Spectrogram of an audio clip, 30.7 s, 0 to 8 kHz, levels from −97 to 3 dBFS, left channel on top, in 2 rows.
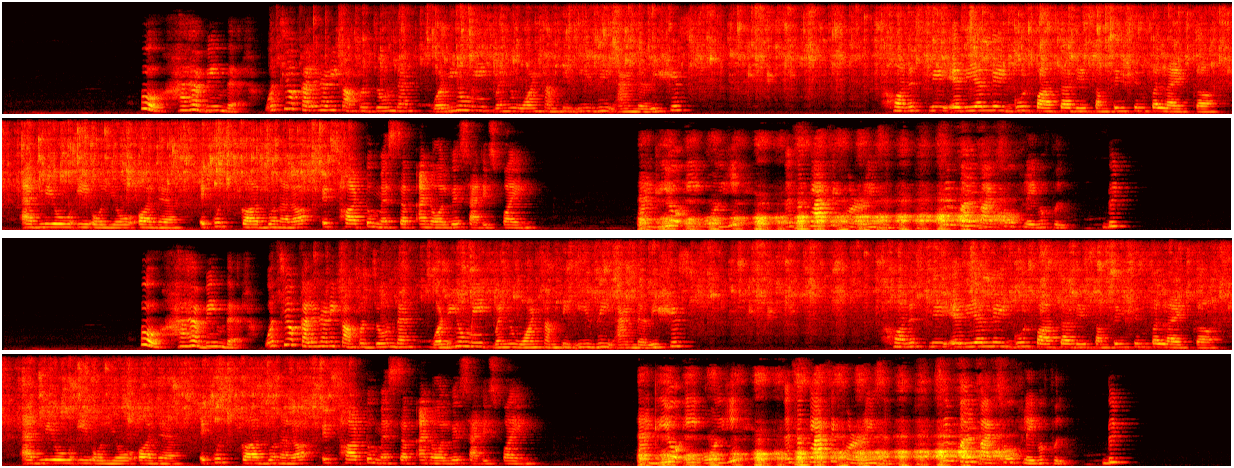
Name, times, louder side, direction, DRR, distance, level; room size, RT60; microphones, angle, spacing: voice 1, 1.7-8.6 23.3-24.6 25.1-26.6 27.1-28.7 29.1-29.3, right 2 dB, 90° right, 3 dB, 0.6 m, -35 dB
sound 1, 3.3-19.8, left 3 dB, 85° left, 0.6 m, -40 dB
voice 2, 11.0-22.0, left 1 dB, 15° left, 3 dB, 0.3 m, -36 dB
sound 2, 23.3-28.1, right 1 dB, 40° right, 0.5 m, -31 dB
3.3 x 2.2 x 2.3 m, 0.38 s
head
